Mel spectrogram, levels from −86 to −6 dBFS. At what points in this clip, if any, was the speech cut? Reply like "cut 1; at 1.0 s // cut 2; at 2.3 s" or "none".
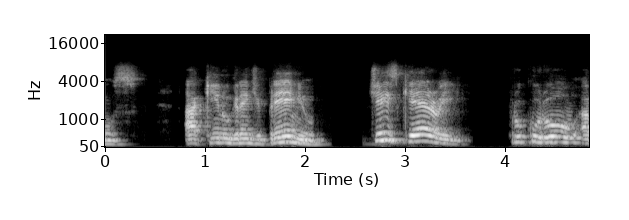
cut 1; at 2.6 s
